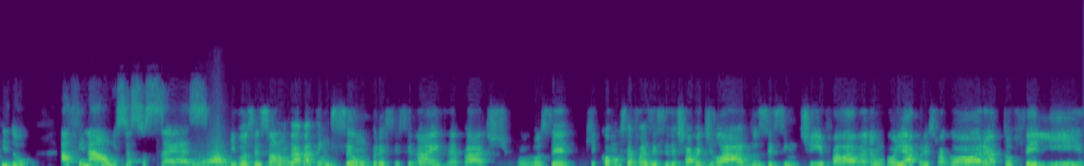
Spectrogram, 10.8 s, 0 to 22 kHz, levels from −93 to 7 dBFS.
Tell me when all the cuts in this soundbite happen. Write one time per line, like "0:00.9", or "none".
0:02.1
